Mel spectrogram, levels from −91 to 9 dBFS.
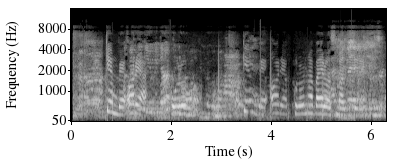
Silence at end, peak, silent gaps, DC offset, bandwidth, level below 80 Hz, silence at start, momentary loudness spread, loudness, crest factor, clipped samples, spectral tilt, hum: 0 s; 0 dBFS; none; under 0.1%; 9.4 kHz; -58 dBFS; 0.05 s; 10 LU; -14 LUFS; 14 dB; under 0.1%; -3.5 dB/octave; none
